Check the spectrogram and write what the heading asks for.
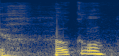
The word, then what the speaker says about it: Hochul: What do you New Yorkers think of how Mayor Eric Adams and Governor Kathy Hochul? Yes, you pronounced it right.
